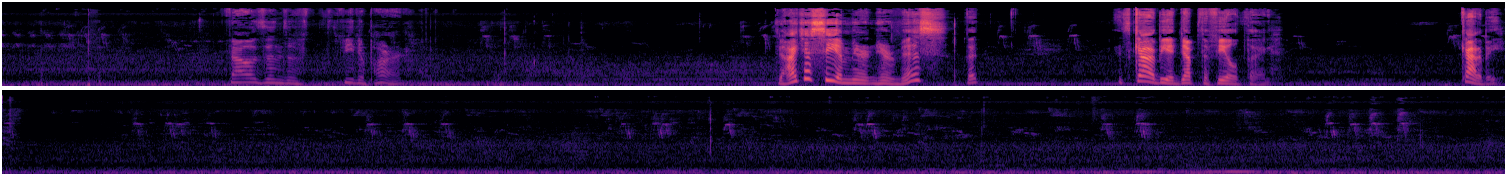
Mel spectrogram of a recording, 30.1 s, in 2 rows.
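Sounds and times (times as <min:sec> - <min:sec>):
steady low rumble: 0:00.0 - 0:09.6
small birds chirping: 0:00.0 - 0:30.0.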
